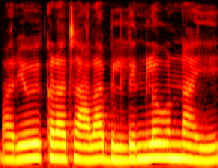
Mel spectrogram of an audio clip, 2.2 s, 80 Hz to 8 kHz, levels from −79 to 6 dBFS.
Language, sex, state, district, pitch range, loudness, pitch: Telugu, female, Andhra Pradesh, Guntur, 185-200 Hz, -12 LUFS, 190 Hz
